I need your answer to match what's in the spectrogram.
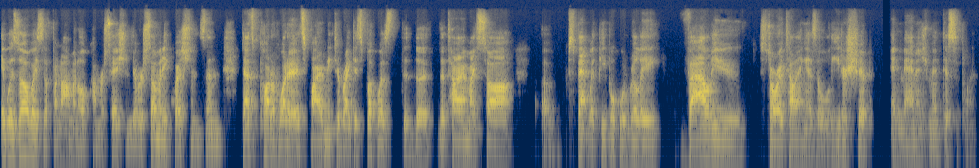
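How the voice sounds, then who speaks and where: In a podcast interview, a middle-aged man from El Salvador, a researcher and author, reflects aloud as a guest and frequently restarts his thoughts. His voice is on the low side yet fairly bright, with a level tone and a moderate pace.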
